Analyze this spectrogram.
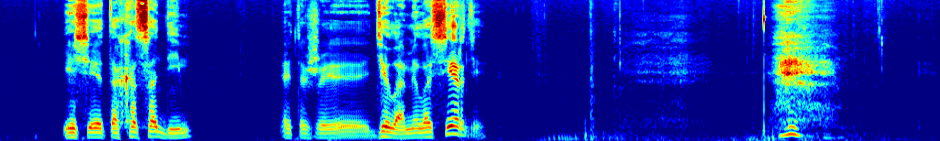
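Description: An elderly man speaks with animation, close to a microphone.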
